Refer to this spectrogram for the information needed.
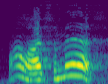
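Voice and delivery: high, loud cry of misery; loud lament. Acted. Believer telling the Lord his life is a mess, high and loud. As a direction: wail it out.

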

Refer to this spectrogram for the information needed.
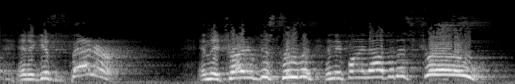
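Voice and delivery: high, loud, rising preacher's fervour; full-force preaching. Real, not acted. Preacher defending the tested word to the church, full force. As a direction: build to a triumphant cry.

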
